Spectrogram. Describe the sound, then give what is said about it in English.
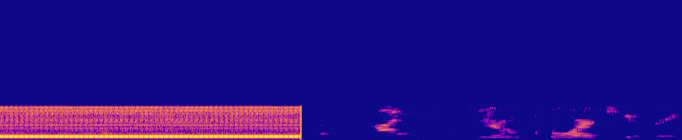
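A steady, single-pitched telephone tone plays loudly while a call is transferred, then cuts off abruptly, followed by brief, faint voice fragments. “Please hold while your call is being transferred.”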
